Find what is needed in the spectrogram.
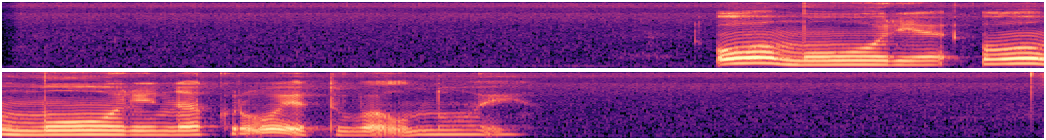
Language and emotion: Russian, sad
